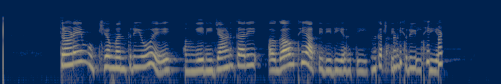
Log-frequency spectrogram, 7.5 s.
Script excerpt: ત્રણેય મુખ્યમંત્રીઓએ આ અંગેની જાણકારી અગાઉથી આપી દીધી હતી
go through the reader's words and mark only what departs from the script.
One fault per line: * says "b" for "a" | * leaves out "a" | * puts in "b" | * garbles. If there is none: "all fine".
* leaves out "આ"
* garbles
